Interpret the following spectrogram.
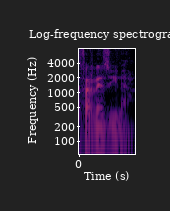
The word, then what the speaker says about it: Farnesina: 10 años después, y a la Villa Farnesina, lo pronuncio a la italiana.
